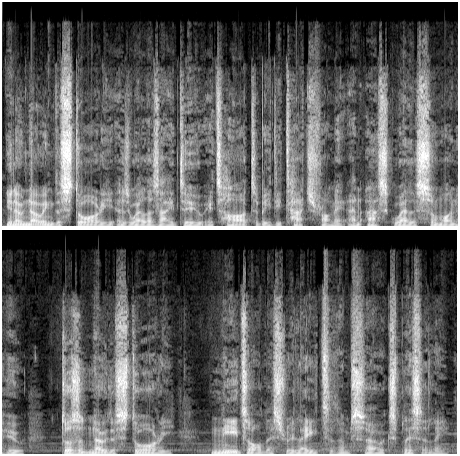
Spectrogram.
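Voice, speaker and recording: A man delivering scripted review commentary in a measured, analytical way. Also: sits low, steady tone, a little mellow, soft background music.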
